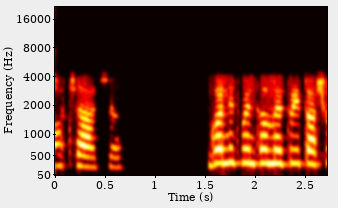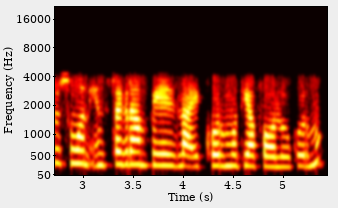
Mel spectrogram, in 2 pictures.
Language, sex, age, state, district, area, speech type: Kashmiri, female, 30-45, Jammu and Kashmir, Srinagar, urban, conversation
